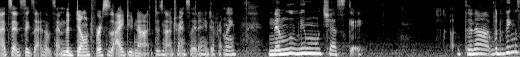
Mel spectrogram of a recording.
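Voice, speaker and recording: A woman's voice: medium pitch, in a large hall, slight background noise. An American woman hosting a casual live stream, chatting and laughing often as she pokes fun at herself. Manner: laughs often, self-deprecating. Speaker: streamer host. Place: office.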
